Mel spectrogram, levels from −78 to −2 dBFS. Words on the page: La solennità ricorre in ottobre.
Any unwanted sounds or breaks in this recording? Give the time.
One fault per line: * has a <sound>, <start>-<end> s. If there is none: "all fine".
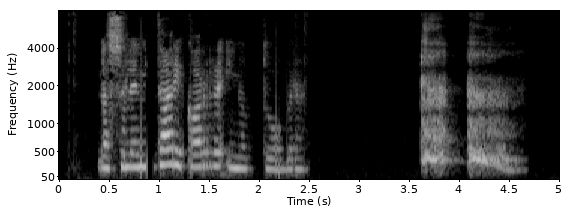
* has a dropout, 0.9-0.9 s
* has a throat clearing, 3.6-4.7 s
